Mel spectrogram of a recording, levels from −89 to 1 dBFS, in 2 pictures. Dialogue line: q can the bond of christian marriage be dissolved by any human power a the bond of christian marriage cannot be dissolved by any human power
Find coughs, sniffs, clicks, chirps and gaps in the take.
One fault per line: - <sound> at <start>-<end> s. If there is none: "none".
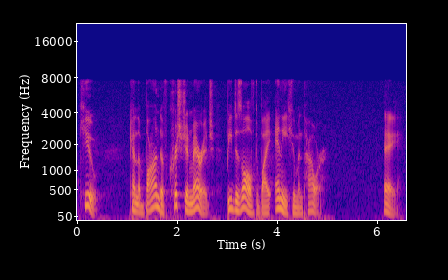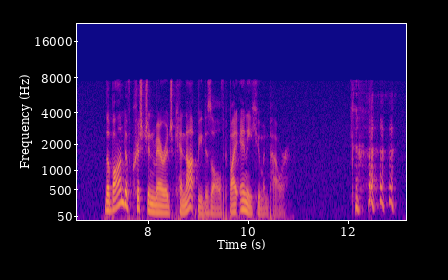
- laugh at 12.0-13.0 s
